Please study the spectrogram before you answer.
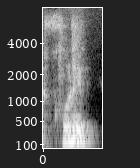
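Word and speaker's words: Horeb: en el monte Sinaí, también llamado monte Oreb, que hay que pronunciar Joreb.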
